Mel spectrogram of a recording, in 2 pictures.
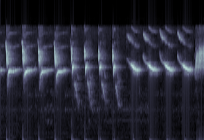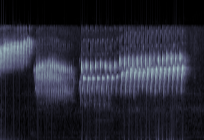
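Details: Canary in full song: a series of repeated clipped chirps, then sets of quick rising whistles, a loud upswept note, a lower buzzy phrase and a long rolling trill, all sharp and high over a near-silent background.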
